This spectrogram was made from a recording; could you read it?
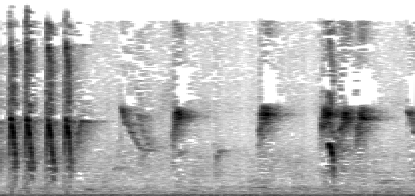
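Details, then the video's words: Sumatran bulbul singing prolifically: four sharp, high, ringing notes in quick succession, then a pause and scattered thin whistled notes and short descending slurs at a similar high pitch. "Cucak cungkok gacor"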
